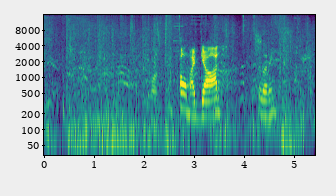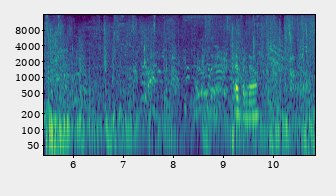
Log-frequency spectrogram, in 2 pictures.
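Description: Game gunfire and explosions boom in quick bursts.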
